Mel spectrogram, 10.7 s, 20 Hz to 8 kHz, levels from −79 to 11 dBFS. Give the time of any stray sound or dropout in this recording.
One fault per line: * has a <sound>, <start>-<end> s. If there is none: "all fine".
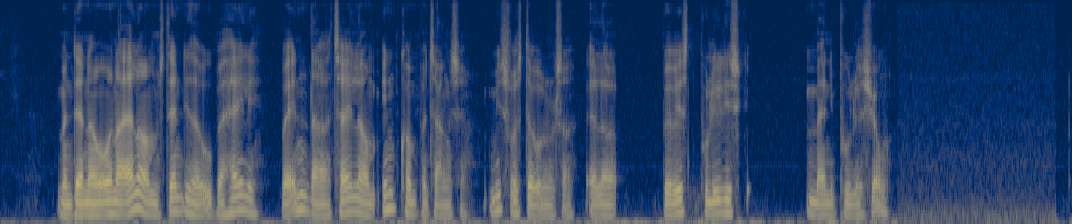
all fine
